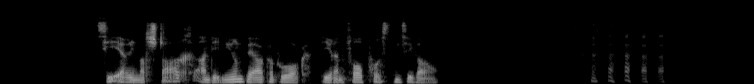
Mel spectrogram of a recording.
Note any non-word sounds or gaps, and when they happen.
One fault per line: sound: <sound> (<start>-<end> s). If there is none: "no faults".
sound: laugh (5.7-6.7 s)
